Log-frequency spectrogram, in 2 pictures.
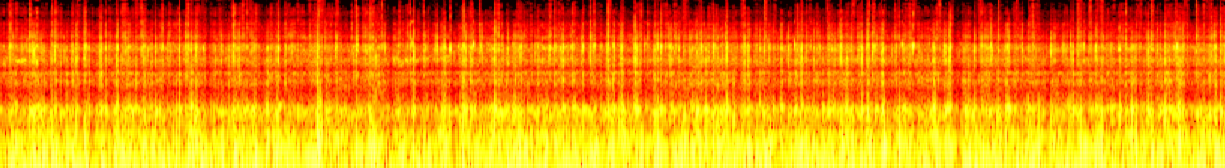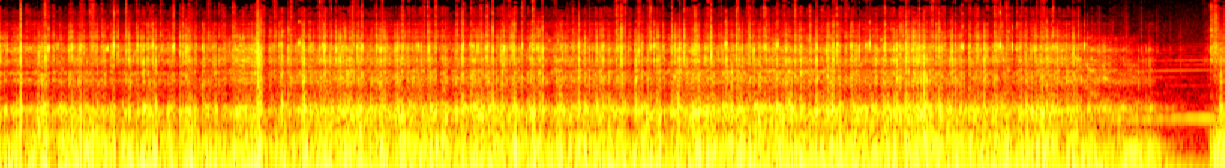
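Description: Small nitro engine of an RC stadium truck running hard at high revs, heard from a camera riding on the truck, with rapid knocks and rattles from the bumpy dirt. Near the end it dips as the truck tips over, then settles to a lower, steady hum.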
